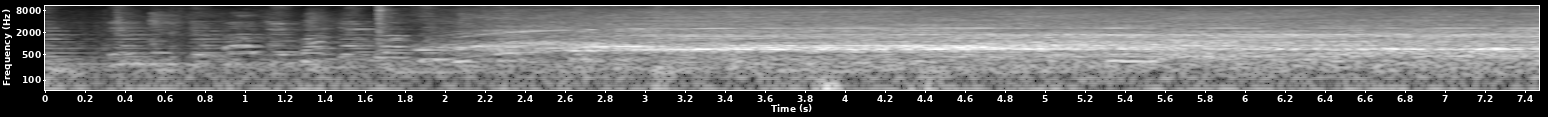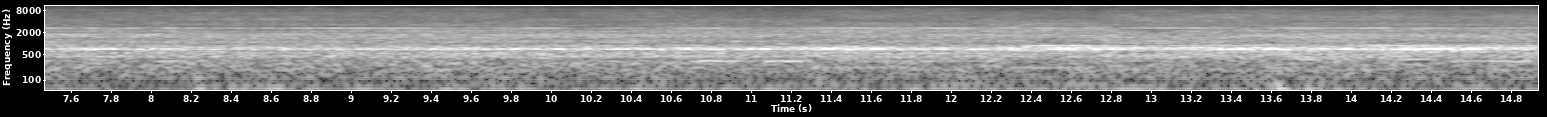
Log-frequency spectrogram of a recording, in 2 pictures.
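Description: Handheld hair dryer switched on about two seconds in, its whine rising in pitch as it spins up, then blowing steadily.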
